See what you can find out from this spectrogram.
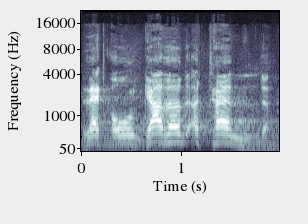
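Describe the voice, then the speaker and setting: A ceremonious court herald announces in a high voice. The fantasy-game delivery is formal and resounds through a hall, with faint music. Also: male voice, very animated, slow, exaggerated voice. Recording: long hall reverb.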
